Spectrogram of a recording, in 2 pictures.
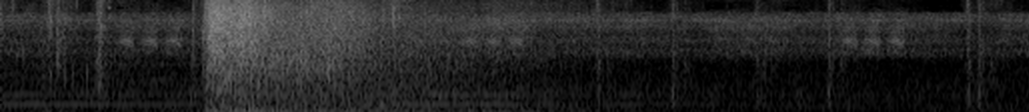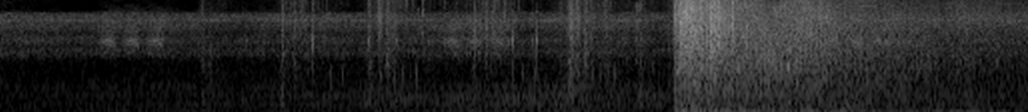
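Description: A grenade explodes with a loud, booming blast.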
